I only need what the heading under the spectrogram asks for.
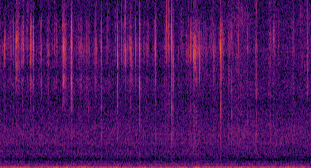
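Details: Eating sounds from four guinea pigs, Shiro, Crash, Cookie and Peanut, working through garden romaine lettuce; rapid soft crunching clicks come in uneven bursts above a constant deep background hum.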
